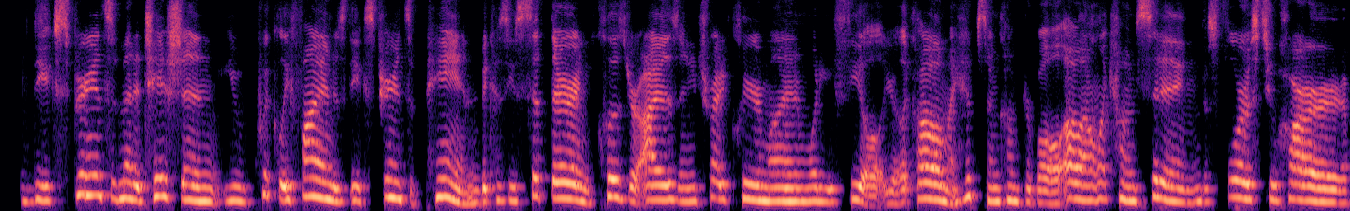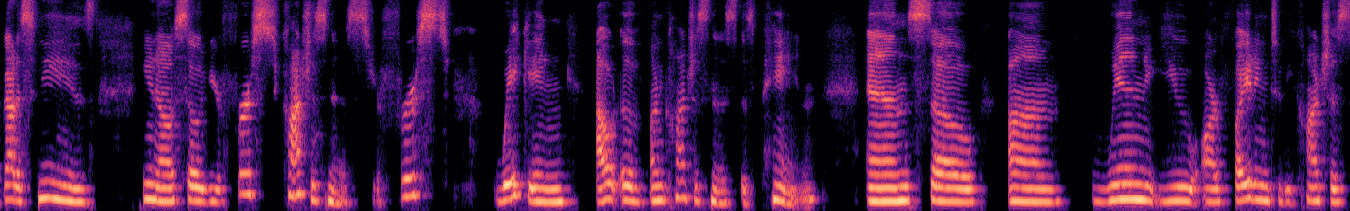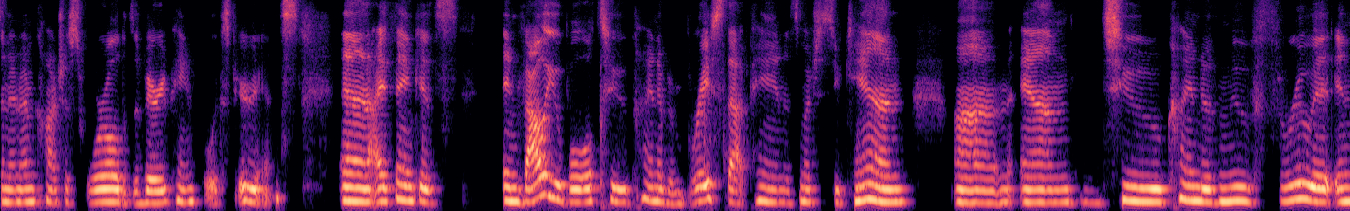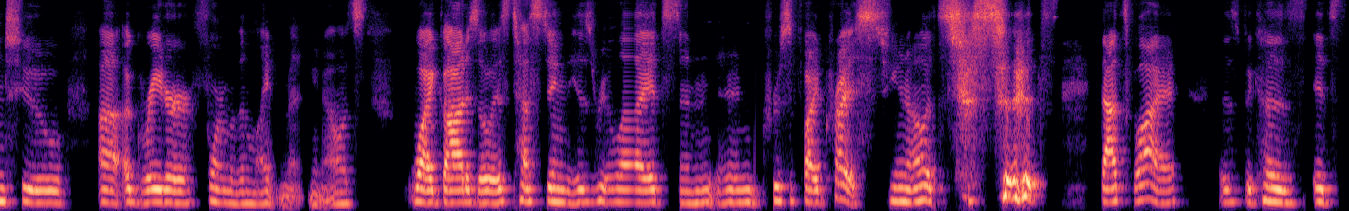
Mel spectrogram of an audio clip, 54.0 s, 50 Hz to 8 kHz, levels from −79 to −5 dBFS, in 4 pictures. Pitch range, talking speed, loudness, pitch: 180-205 Hz, 160 wpm, -20 LUFS, 185 Hz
